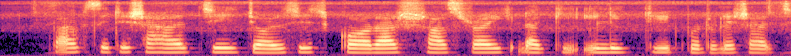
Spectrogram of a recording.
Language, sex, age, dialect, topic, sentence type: Bengali, female, 31-35, Rajbangshi, agriculture, question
